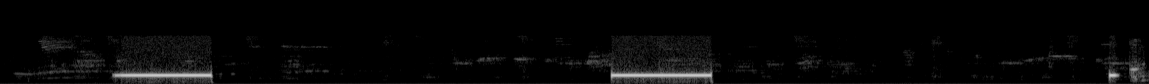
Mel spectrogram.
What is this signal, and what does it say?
Ringback tone (Europe, 425 Hz).
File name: out- -2001- - - .35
